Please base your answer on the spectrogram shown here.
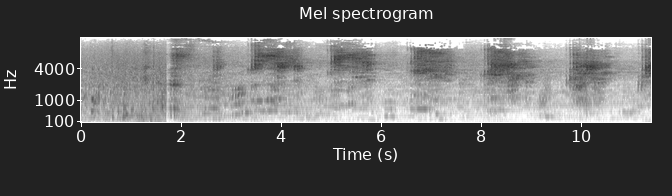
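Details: Baby monkey named Leo crying and begging its mother for milk, very hungry: after a brief burst of human voices, shrill high screams come in long wailing bursts about every one and a half seconds.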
